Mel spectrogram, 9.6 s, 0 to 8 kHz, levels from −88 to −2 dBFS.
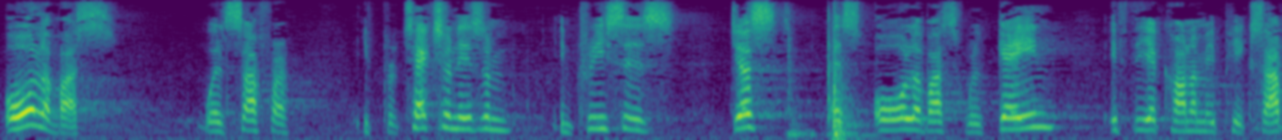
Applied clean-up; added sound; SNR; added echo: none; Slam / Microwave oven; 8 dB; none.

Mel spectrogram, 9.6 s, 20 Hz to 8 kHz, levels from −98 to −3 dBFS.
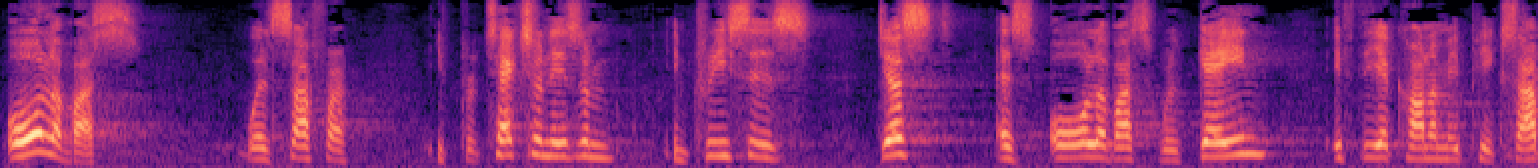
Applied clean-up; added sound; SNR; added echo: none; none; none; none.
